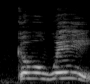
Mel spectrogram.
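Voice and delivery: high, trembling, quavering pleading voice. As two classmates spray extinguishers around the room, a student pleads in a quavering voice. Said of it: "pleads in a quavering voice".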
